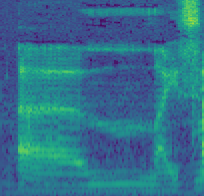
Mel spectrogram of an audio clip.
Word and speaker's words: Miesse: M-I-E-S-S-E. – I would pronounce it Miese. – Miese, yeah, Mr. Miese. – But yeah, M-I-E-S-S-E, yeah, that's like Germanic in some sense.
